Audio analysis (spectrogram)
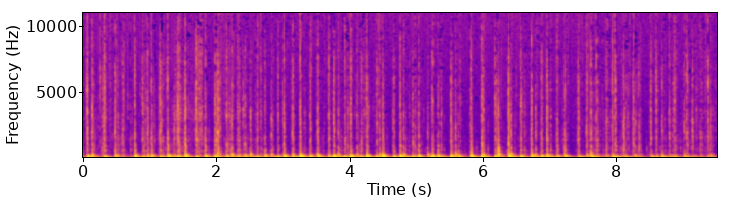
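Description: Fast fingertips tap on both ribbed sides of a large black hard-shell plastic suitcase, which is hollow and partly unzipped. The result is a rapid, dense patter of short, hollow, low thuds that die away almost instantly.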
